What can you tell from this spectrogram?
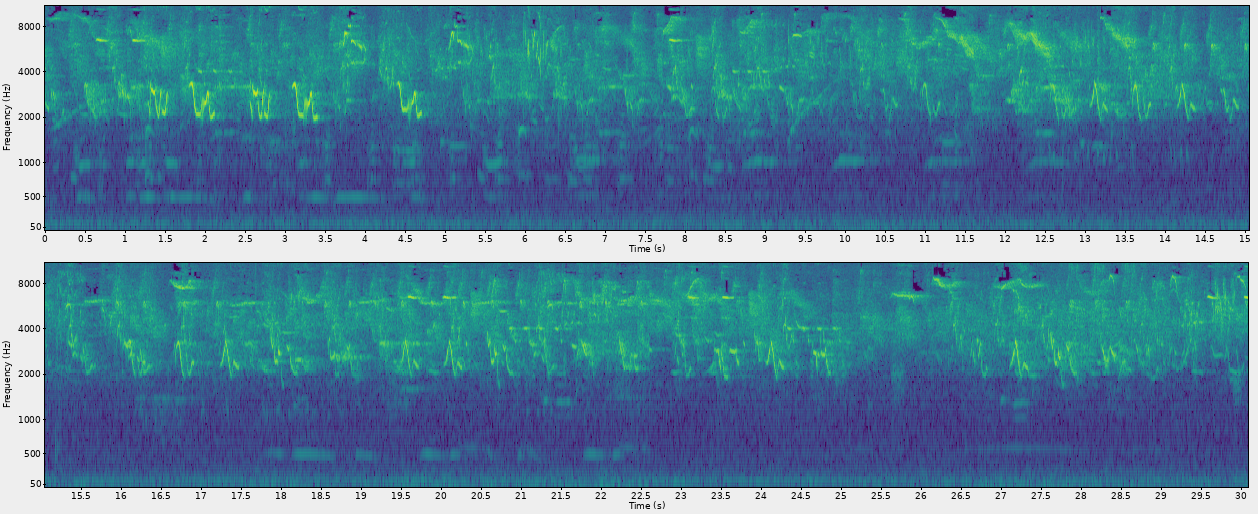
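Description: Spring dawn chorus: many songbirds chirping and singing at once in a dense, unbroken chorus, with a lower, softer note heard now and then beneath it.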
